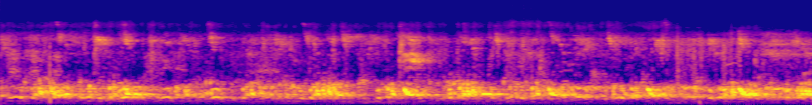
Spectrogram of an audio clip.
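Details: Fighter pigeons kept in a Sindhi village, Pakistan, producing continuous layered cooing: deep, rolling, bubbling notes from many birds overlapping without pause, steady in loudness across the whole stretch.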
